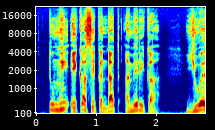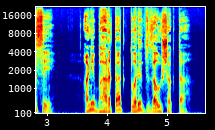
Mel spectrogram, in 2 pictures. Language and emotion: Marathi, neutral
